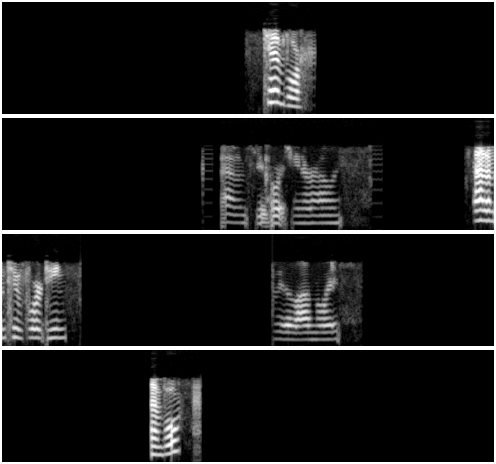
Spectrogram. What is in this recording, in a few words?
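Raleigh Police Northeast District Dispatch; wake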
